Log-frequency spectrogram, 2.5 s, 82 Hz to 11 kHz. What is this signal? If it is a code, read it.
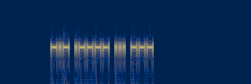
Morse code, heard as a keyed tone, about 60 wpm, 700 Hz. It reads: K1SO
